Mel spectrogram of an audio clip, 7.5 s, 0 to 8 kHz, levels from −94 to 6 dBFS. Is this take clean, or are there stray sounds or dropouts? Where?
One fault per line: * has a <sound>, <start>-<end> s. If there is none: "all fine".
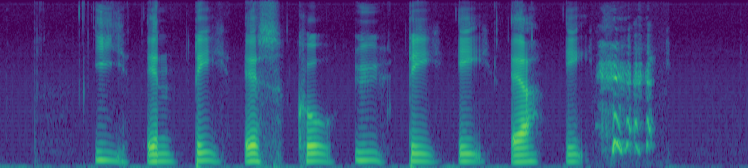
* has a laugh, 6.0-6.6 s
